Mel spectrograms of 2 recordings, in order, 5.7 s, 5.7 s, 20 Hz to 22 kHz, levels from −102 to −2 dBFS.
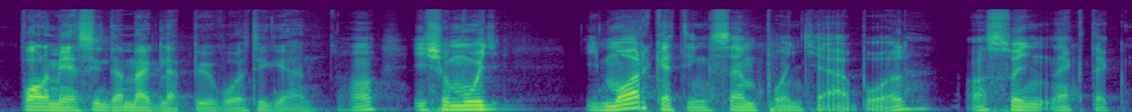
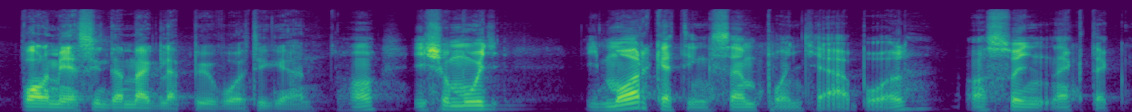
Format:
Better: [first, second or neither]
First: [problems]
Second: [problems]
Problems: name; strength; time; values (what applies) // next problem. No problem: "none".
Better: first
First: none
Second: thin; very; fading below 600 Hz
